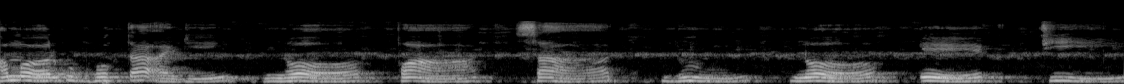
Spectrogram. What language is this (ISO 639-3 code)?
mai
